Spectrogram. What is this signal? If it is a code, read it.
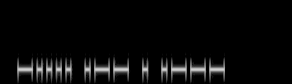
Morse code, heard as a keyed tone, about 25 wpm, 700 Hz. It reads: 6WEJ
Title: Four Challenging Letter-Number Combinations 25wpm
